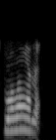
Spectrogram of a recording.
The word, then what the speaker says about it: Willamette: One of the ways that the tour companies have you remember that is they say it's Willamette, damn it.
